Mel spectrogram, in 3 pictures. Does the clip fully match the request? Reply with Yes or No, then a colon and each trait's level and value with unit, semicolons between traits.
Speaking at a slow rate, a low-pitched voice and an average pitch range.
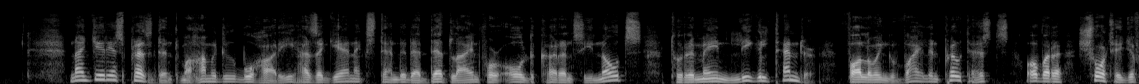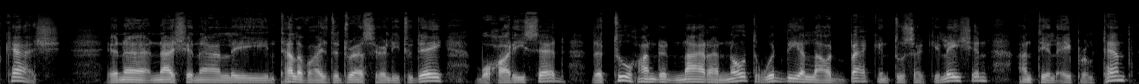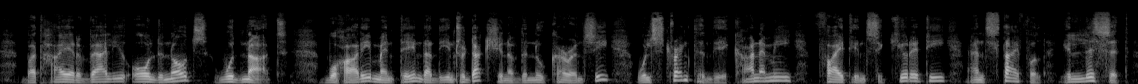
No: slow, 130 wpm; low, 115 Hz; wide, 6.6 semitones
